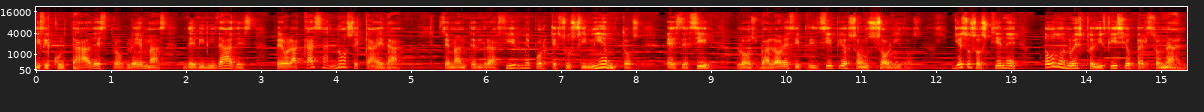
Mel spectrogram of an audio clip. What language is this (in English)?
Spanish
